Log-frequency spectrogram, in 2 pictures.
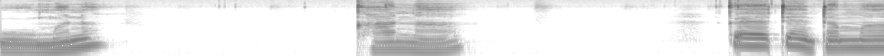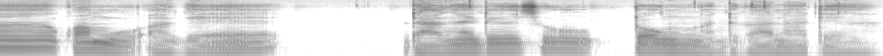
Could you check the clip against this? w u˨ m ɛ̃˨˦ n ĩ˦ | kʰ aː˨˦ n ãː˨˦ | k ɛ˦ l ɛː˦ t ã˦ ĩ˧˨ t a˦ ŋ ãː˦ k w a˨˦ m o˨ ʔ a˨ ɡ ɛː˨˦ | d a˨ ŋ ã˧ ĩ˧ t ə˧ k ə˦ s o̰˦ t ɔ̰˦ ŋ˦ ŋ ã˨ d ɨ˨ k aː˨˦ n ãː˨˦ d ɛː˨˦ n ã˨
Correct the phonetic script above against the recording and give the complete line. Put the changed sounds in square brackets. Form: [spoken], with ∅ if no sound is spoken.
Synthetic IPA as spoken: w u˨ m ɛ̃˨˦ n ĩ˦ | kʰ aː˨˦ n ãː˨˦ | k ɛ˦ l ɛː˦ t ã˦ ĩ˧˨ t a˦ [m] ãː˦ k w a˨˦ m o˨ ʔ a˨ ɡ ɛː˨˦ | d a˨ ŋ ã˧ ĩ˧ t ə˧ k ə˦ s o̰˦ t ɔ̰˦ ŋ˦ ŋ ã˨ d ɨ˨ k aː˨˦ n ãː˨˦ [t] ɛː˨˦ [ŋ] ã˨

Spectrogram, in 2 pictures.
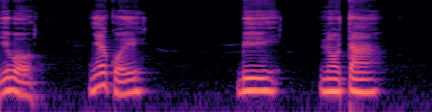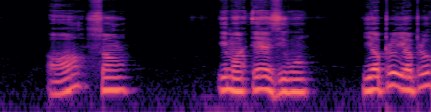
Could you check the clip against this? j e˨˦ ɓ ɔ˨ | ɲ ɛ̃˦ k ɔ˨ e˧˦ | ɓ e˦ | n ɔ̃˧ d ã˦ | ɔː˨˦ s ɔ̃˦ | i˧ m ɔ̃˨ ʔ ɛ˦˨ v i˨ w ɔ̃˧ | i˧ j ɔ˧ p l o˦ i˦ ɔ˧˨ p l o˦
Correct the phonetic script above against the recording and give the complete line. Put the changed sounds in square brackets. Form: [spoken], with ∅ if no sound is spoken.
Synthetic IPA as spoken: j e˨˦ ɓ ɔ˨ | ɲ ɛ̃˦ k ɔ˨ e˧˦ | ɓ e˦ | n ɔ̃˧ [t] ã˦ | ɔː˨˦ s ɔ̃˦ | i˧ m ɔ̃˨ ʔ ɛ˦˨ [z] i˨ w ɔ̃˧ | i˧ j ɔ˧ p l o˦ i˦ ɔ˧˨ p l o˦

